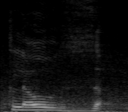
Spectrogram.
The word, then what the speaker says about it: close: word this word is pronounced as close with the z sound as an adjective this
